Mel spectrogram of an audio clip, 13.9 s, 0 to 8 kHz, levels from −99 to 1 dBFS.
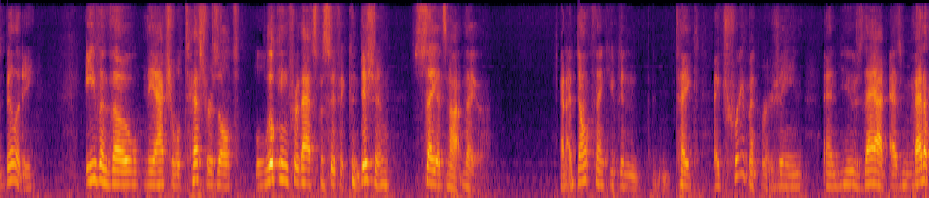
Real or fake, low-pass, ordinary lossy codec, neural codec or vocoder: fake; 7.2 kHz; AAC, 32 kbps; codec, 16 kHz, 1.1 kbps, Voila-Tokenizer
